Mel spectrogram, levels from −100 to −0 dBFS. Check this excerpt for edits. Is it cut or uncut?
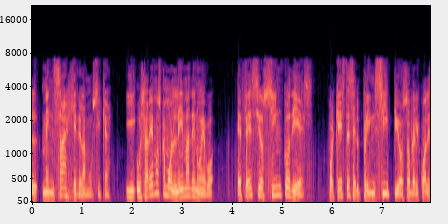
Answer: cut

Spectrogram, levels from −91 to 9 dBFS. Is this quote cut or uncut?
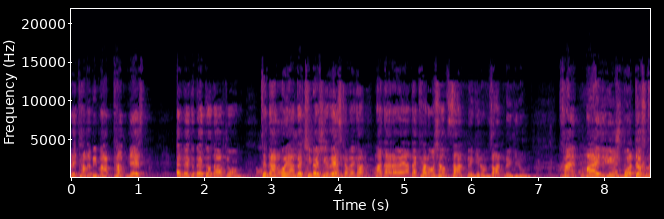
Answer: cut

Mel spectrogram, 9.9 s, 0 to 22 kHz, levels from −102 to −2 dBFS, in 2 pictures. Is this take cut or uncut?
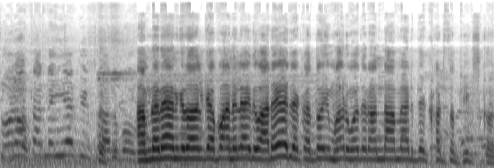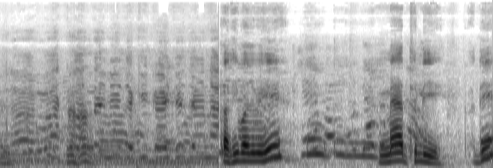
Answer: cut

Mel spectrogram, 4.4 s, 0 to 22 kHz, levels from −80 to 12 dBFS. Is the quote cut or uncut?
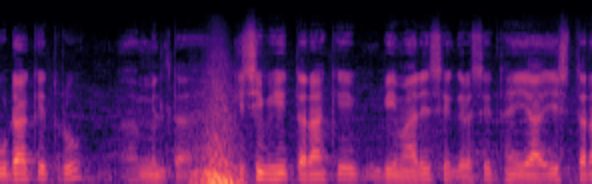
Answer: cut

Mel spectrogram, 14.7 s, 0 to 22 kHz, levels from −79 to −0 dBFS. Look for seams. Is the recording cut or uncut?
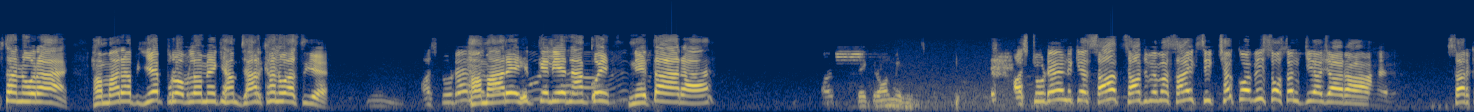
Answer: uncut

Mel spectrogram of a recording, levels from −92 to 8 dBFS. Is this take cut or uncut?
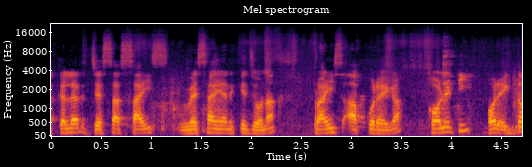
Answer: uncut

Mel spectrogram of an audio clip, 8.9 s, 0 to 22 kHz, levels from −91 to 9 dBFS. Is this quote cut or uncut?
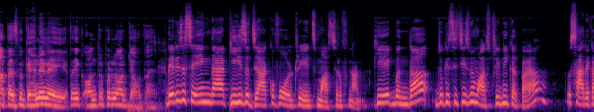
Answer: cut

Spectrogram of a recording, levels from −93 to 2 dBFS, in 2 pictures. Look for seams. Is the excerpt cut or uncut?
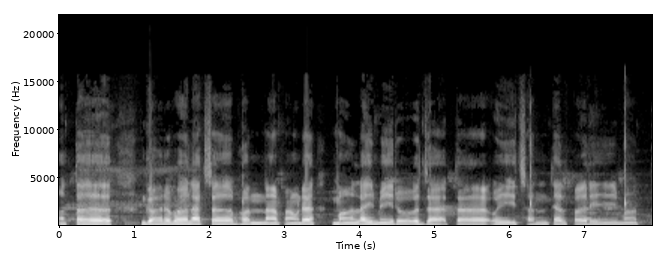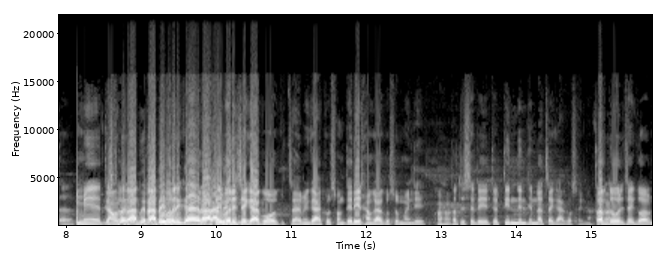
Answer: cut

